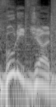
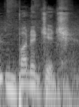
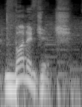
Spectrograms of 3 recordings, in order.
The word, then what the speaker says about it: Buttigieg: So how do you say it again, Peter? – Buttigieg. – Buttigieg. – Yeah. Okay. Or Buttigieg. Close enough.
